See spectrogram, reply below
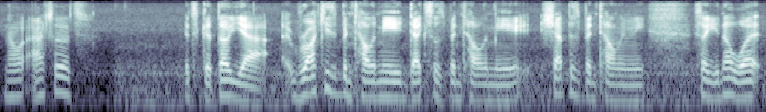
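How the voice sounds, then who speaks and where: A man hosting a game livestream, chatting casually and excitably with his viewers. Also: mid-range voice, moderate pace, muffled recording, a little hiss or hum. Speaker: game streamer and host. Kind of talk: casual livestream chat while playing a visual novel.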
